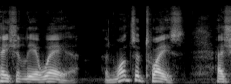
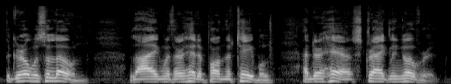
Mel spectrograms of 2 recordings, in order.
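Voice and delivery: ordinary delivery

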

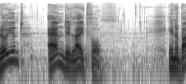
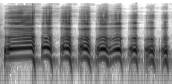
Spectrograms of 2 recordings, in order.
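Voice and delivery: high, loud wail breaking into sobs; 13 semitones higher, 4 dB louder than usual. A narrator's reading. Kangaroo crying bitterly by the roadside, wailing. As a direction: bawl in long, juddering high sobs. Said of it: "wailed the kangaroo".

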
